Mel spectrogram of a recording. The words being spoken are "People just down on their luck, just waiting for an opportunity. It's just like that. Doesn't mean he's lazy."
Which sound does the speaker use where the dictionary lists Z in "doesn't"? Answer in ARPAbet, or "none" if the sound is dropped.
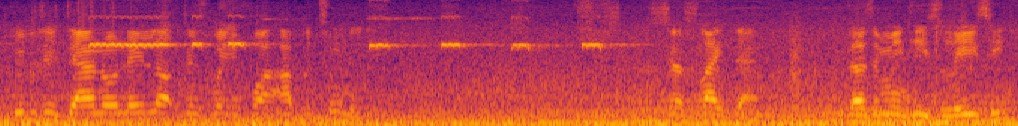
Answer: Z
